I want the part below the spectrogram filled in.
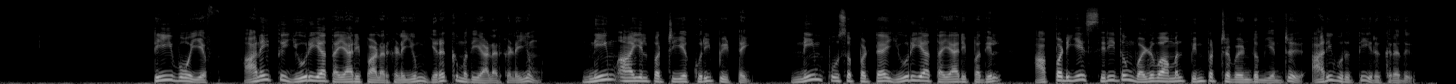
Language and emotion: Tamil, neutral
